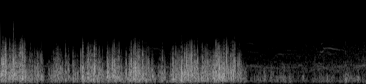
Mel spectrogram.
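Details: A huge flock of about 10,000 tundra swans at Grand Bend, Ontario, gives a dense chorus of overlapping high honking hoots for over two seconds, then fades to quieter calls over strong, cold wind.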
